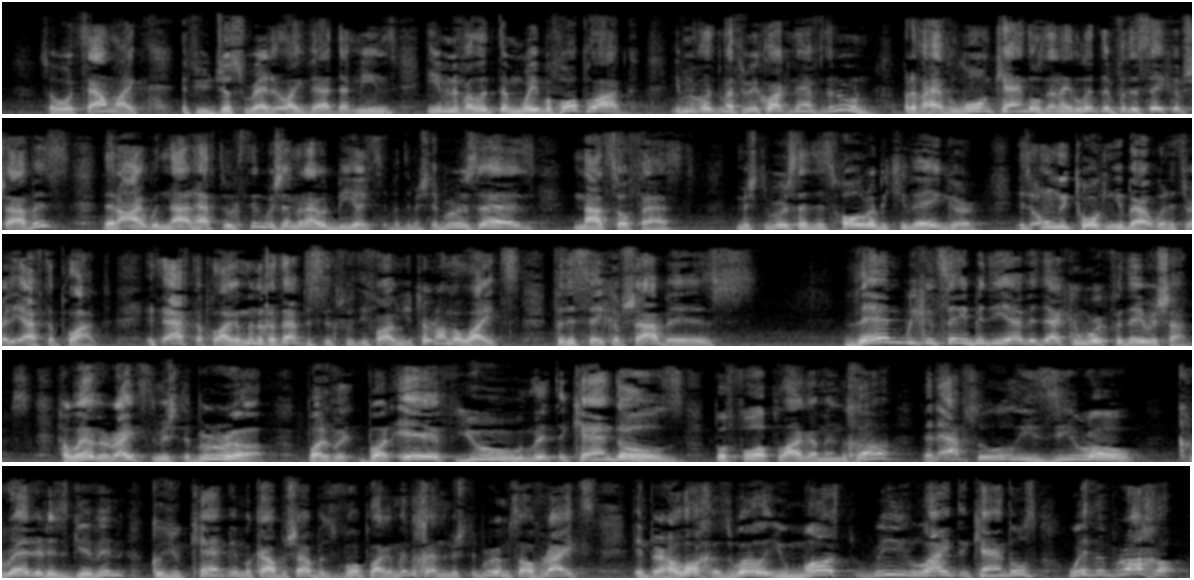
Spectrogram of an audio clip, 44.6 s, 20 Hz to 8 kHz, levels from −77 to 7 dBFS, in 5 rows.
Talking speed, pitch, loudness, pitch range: 220 wpm, 185 Hz, -19 LUFS, 160-225 Hz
